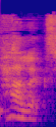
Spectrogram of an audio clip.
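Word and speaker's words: Kallax: Natalie just said contemplating going and reorganising the sewing room and building another, I don't know how you pronounce it, K-A-L-L-A-X unit? Calyx unit. Calyx?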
